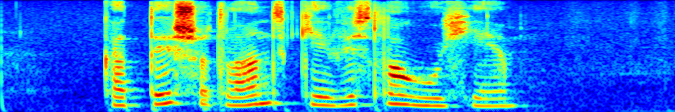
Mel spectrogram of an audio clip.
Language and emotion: Russian, neutral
